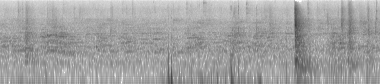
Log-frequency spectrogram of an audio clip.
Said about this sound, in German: Wohl doch nicht. Ja, die Tür geht nicht auf.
